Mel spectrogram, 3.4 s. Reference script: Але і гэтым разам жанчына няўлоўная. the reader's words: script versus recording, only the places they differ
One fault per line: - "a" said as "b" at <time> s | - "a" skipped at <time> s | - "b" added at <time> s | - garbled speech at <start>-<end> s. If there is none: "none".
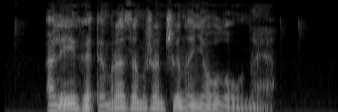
none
